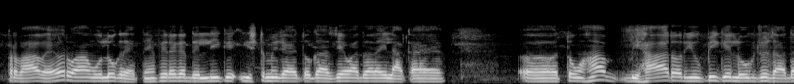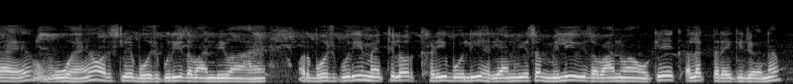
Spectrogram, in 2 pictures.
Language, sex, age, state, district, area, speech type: Urdu, male, 18-30, Delhi, Central Delhi, urban, spontaneous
